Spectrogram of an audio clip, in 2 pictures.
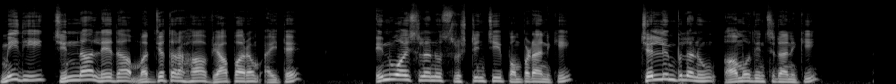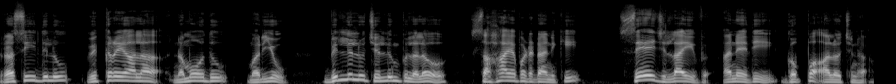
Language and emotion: Telugu, neutral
